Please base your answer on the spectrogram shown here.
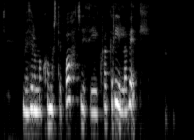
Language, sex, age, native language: Icelandic, female, 30-39, Icelandic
